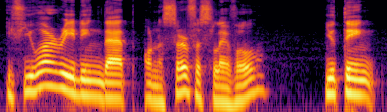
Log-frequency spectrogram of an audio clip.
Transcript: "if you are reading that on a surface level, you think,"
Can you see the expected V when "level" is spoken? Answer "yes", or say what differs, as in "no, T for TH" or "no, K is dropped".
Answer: yes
